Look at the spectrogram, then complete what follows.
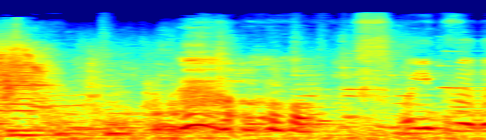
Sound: laughing

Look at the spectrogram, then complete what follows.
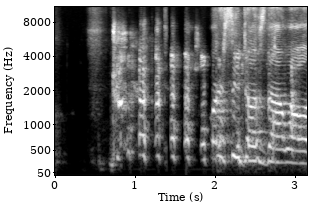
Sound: laughs

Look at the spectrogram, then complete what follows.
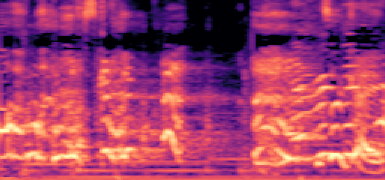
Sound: laughing

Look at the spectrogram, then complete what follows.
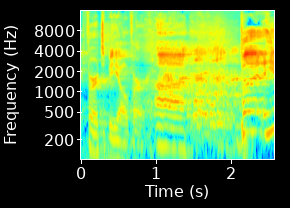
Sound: audience laughing

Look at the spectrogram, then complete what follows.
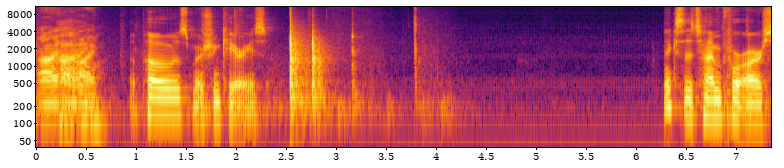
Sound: gavel taps

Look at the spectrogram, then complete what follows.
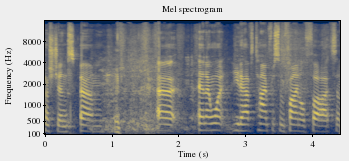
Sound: laugh

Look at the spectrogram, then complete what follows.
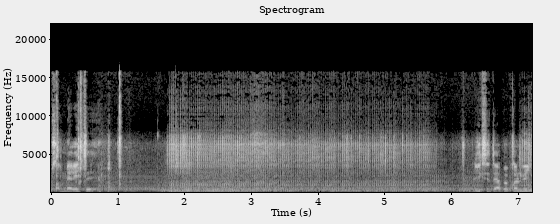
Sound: diesel rattling plastic noises

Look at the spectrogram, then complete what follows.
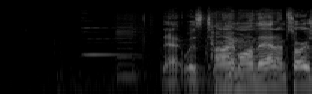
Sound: alarm clock ringing

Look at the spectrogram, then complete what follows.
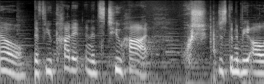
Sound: mimicking spillage sound

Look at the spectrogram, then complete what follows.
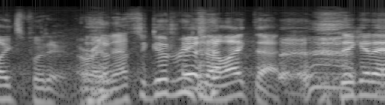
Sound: laughing

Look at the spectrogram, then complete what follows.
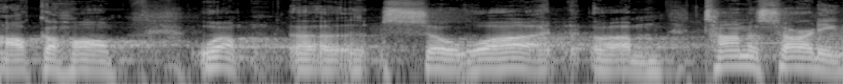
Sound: stammers

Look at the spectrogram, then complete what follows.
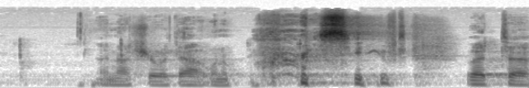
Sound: laughs

